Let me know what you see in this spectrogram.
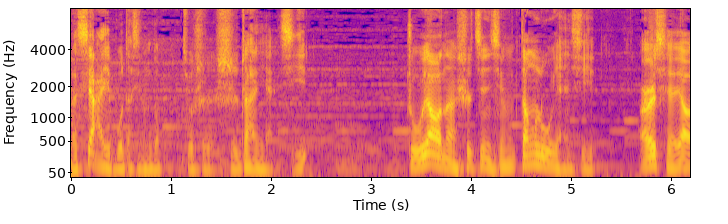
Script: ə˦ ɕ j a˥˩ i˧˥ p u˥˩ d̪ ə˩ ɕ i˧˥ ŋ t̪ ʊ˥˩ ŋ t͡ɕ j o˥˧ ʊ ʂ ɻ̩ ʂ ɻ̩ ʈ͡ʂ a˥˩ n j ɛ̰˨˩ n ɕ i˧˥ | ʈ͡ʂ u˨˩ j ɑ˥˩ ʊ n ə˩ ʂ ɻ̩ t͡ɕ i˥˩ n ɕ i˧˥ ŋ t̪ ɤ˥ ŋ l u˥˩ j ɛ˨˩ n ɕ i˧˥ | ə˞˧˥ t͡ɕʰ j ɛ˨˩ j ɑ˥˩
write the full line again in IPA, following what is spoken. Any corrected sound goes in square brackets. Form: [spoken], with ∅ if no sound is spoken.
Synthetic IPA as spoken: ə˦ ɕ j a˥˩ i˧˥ p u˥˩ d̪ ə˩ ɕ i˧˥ ŋ t̪ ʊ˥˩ ŋ t͡ɕ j o˥˧ ʊ ʂ ɻ̩ ʂ ɻ̩ ʈ͡ʂ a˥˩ n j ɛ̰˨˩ n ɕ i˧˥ | ʈ͡ʂ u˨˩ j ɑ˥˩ ʊ n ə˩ ʂ ɻ̩ t͡ɕ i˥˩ n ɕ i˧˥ ŋ t̪ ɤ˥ ŋ l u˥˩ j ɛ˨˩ n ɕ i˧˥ | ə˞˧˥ t͡ɕʰ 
